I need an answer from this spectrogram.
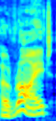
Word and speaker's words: arrived: In the word arrived, the stress is on the second sound.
